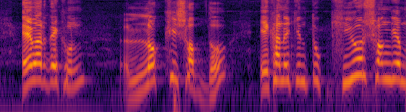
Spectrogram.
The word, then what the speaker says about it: লক্ষ্মী: এবার দেখুন, উচ্চারণটা হচ্ছে লক্ষ্মী।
